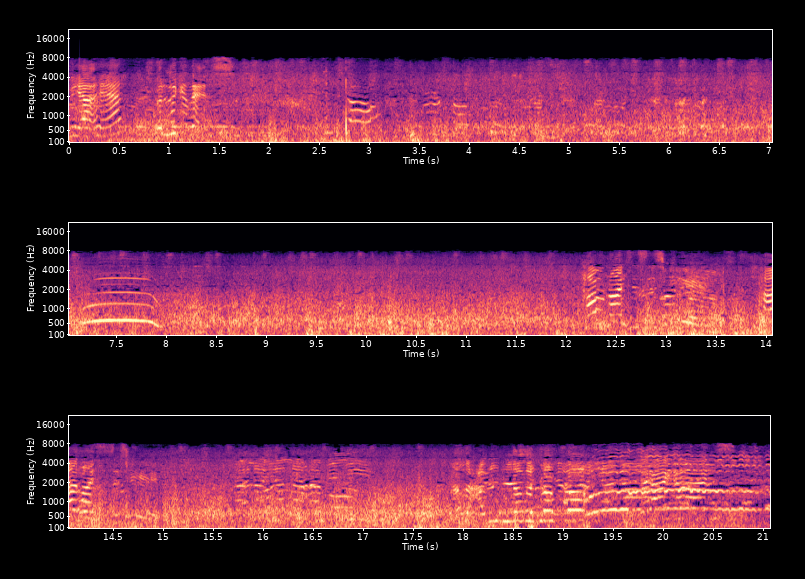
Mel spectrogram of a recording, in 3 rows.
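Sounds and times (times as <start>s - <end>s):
water rushing along hull: 0.0s - 21.0s
wind buffeting microphone: 0.0s - 21.0s.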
